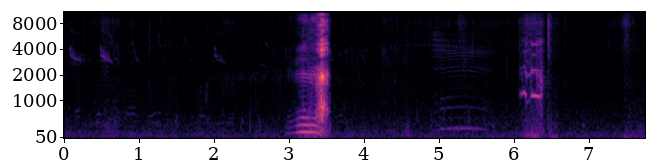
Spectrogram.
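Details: Young goat kids calling in a quiet setting: one loud, short, wavering bleat, then a higher, thinner bleat about three seconds later, with faint soft sounds between.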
